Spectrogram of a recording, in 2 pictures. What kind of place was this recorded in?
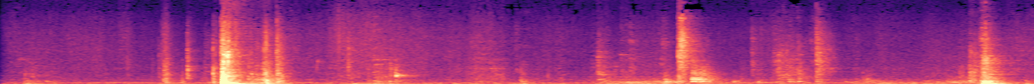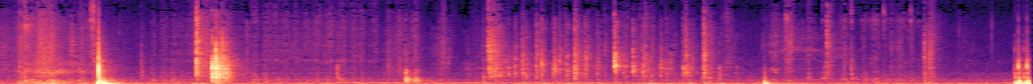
office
